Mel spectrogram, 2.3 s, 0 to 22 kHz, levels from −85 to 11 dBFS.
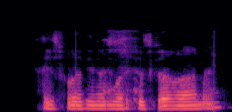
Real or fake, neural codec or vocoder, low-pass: fake; codec, 16 kHz, 4 kbps, FreqCodec, smaller model; 7.2 kHz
